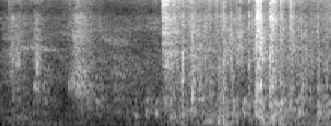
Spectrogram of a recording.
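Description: Pakistani Teddy pigeons cooing in a loft, soft close calls rising and growing busier and louder partway through, with some rustling among the birds.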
